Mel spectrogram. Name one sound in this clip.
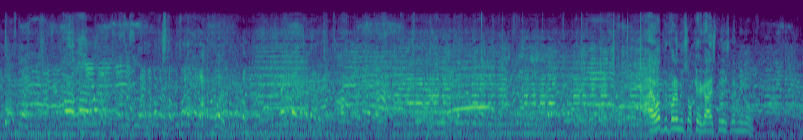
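A crowd of men and women shout and sing loudly outdoors.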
